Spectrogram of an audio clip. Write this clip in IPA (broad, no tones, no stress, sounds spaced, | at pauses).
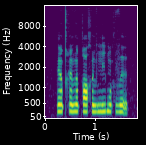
ɛ̃ qʰ ĩ v ɛ̃ q ɔ χ ĩ v n i b ɔ̃ x v ɘ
